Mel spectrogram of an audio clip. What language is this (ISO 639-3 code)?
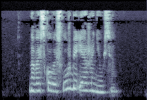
bel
